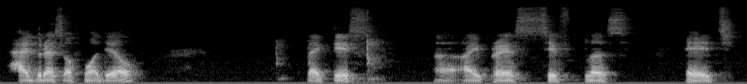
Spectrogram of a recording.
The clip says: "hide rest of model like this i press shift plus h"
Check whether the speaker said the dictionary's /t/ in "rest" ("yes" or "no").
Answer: no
